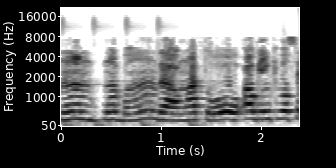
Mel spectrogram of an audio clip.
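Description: Music plays in the background as a woman with a high pitch speaks at a moderate pace with fairly even intonation. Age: young. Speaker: young writer, university student. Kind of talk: radio interview.

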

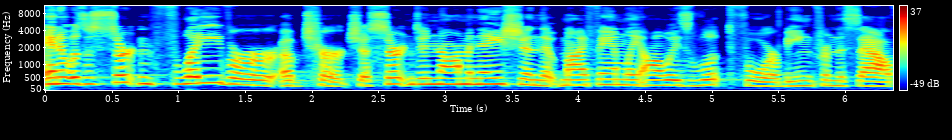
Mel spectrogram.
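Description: A woman with a plain, everyday voice speaks at a fairly quick pace. Her pitch is fairly high and varies in an ordinary way. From moved around US as military contractor's child. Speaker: pastor. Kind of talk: sermon. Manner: conversational, uses fillers.

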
